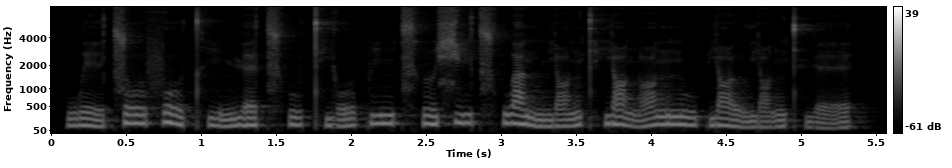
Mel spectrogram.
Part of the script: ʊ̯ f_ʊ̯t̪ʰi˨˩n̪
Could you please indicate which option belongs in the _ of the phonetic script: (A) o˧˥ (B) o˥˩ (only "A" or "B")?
B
